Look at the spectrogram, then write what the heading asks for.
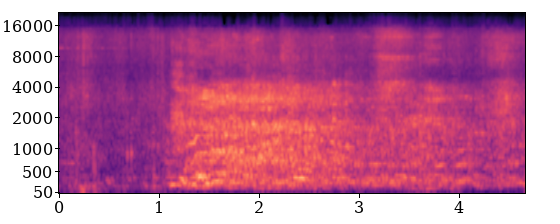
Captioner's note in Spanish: Risas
